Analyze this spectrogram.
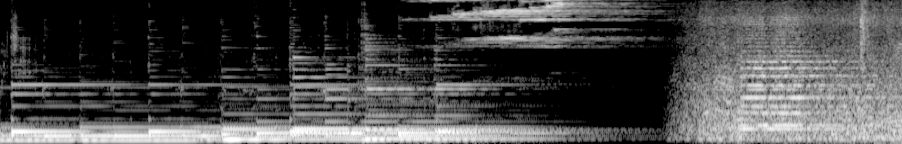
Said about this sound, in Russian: Рабочий район города Нижний Новгород. Серые дома в предрассветной дымке. Множество машин, переполненные автобусы, трамваи развозят горожан на работу и в школу. Город просыпается к жизни.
